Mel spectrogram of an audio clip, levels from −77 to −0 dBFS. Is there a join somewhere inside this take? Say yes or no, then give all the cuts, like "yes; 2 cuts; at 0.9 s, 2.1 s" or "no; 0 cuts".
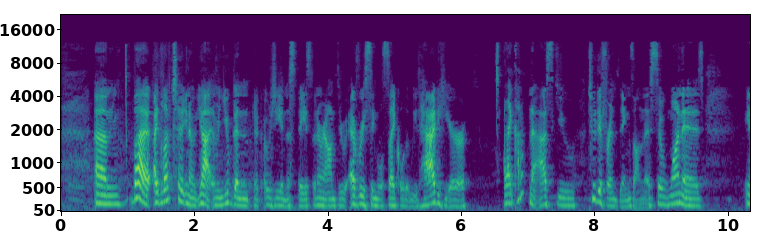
yes; 1 cut; at 7.8 s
